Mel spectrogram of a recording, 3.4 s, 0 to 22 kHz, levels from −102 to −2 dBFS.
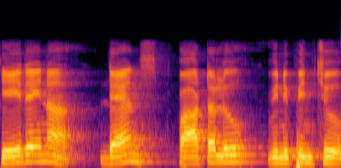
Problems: none marked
